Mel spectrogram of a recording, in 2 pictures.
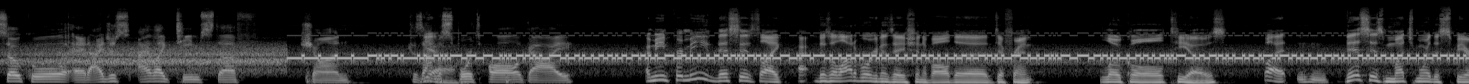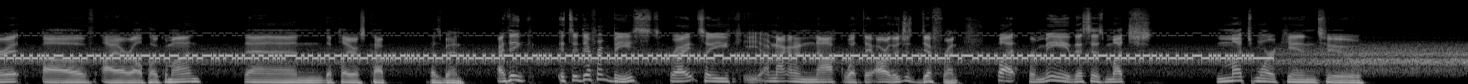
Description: RTTY (45.45 baud, 170 Hz shift), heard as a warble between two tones, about 1360 Hz centre, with speech in English. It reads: 45996 57182 90184 93518 18010 91495 70492 23307 02217 11691 43292 24522 86427 13041 12283 94781 33062 35012 81307 19666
